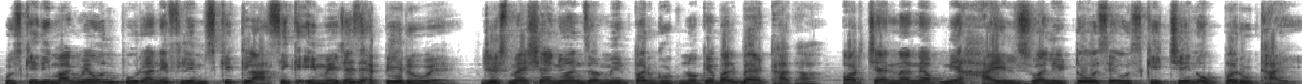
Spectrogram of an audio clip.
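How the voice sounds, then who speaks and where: A male narrator telling a comic story recap in a high, very lively voice. His delivery is smooth and animated, with faint music underneath. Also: normal speed, hardly any pauses.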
